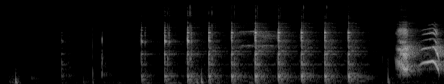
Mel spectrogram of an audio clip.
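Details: A pet rose-ringed (Indian ringneck) parakeet indoors gives about ten rapid, harsh, clipped notes, roughly four a second, then a drawn-out screech, after a few faint clicks in a small room.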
